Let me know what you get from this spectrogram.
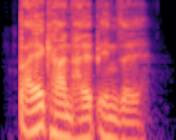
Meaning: Balkan Peninsula (a geographic region and large peninsula in southeastern Europe)
- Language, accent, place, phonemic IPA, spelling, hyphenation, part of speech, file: German, Germany, Berlin, /ˈbal.kanˌhalpˌ(ʔ)ɪn.zəl/, Balkanhalbinsel, Bal‧kan‧halb‧in‧sel, proper noun, De-Balkanhalbinsel.ogg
